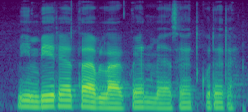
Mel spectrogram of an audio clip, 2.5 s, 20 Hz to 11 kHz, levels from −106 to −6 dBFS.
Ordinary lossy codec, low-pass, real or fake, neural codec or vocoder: none; none; real; none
